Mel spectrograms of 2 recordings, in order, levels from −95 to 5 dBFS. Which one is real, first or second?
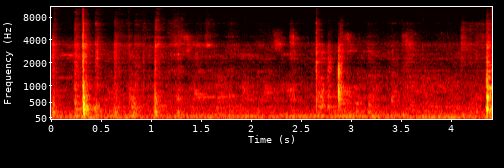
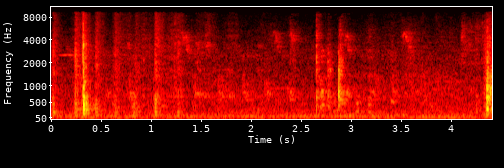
second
